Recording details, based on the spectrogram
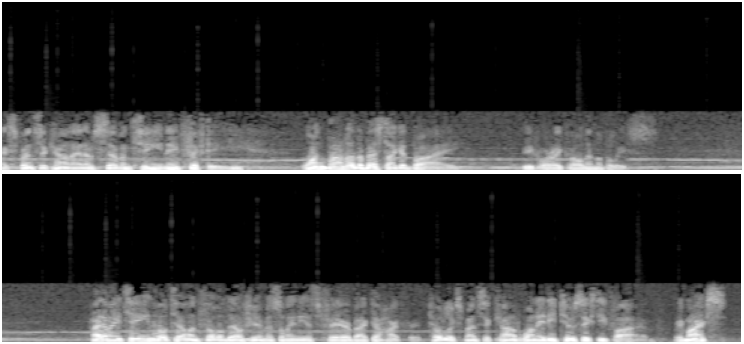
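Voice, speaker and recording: Wry hard-boiled american private investigator, clipped 50s radio noir, really swinging intonation, music behind. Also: male voice, lowish voice, big pitch swings, brisk. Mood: brisk, businesslike. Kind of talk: 1950s radio noir narration. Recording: dull vintage radio recording, music behind.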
